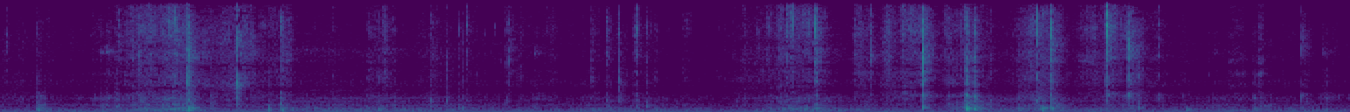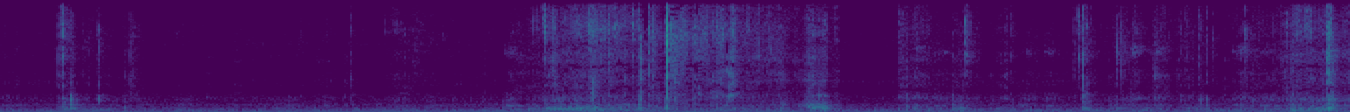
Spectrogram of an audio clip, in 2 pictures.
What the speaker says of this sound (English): Then I'm going to peel the backing off.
